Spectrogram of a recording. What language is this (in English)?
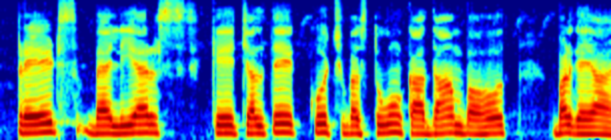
Hindi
